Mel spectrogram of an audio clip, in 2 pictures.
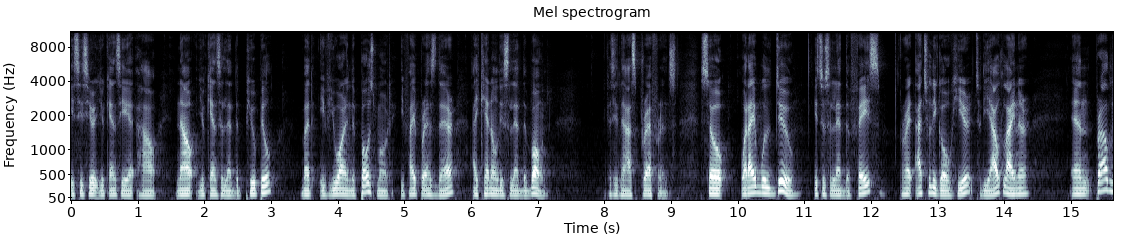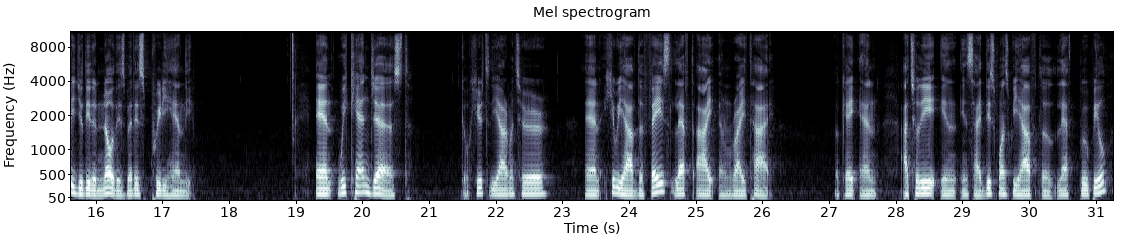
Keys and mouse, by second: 4.0 ctrl+Tab, 5.1 right click, 6.9 ctrl+Tab, 7.6 right click, 12.9 click, 15.0 click, 18.1 click, 21.4 click, 27.1 click, 30.9 click.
